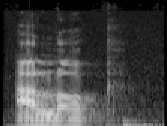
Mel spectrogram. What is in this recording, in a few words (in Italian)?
Dialetto, Allocco; Bambini; Animali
